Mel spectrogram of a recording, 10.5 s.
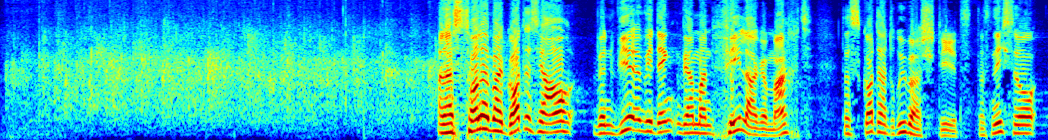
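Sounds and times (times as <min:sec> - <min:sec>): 
audience clapping: 0:00.0 - 0:05.2
speech: 0:04.4 - 0:10.4.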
